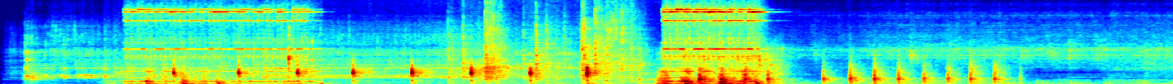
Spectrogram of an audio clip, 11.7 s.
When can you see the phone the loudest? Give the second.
7 s.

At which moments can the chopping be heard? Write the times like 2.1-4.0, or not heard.
1.1-10.2.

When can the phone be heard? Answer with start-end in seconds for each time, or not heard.
1.2-3.2, 6.6-7.7.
